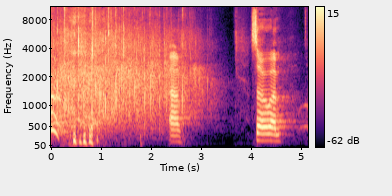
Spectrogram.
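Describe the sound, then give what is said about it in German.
Audience applause at a car presentation, a dense patter of clapping that gradually fades out over about three seconds, with a voice speaking briefly over it and again after it stops. “Wir hören einfach zu, Leute applaudieren”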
